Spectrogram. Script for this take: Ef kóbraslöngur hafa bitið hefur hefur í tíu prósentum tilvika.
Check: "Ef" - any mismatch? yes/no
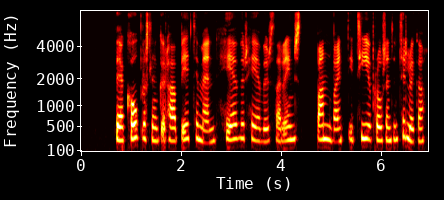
yes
